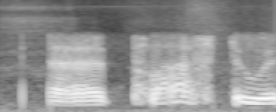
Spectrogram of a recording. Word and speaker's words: Plaistow: Plaistow is pronounced.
